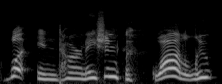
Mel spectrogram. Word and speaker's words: Guadalupe: Where everyone pronounces it Guadalupe. And it is Guadalupe.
